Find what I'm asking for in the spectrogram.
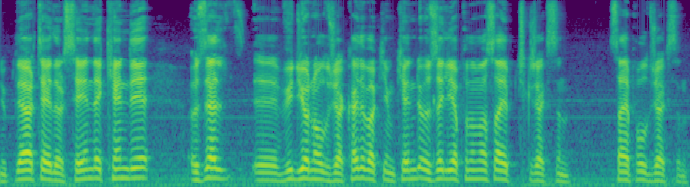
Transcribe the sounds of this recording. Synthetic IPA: nycʲlʲejæɾt̪ʰejlˠɯɾsenind̪ɛcʰɛnd̪i | ø̞zælʲː | vid̪jo̞nolˠud͡ʒakhad̪ibakʰɯjɯmcʰɛnd̪iø̞zælʲjapʰɯnɯmnˠasaːɦip̚t͡ʃʰɯ̥kɯd͡ʒaksɯn | saːɦipo̞lˠud͡ʒaksɯn

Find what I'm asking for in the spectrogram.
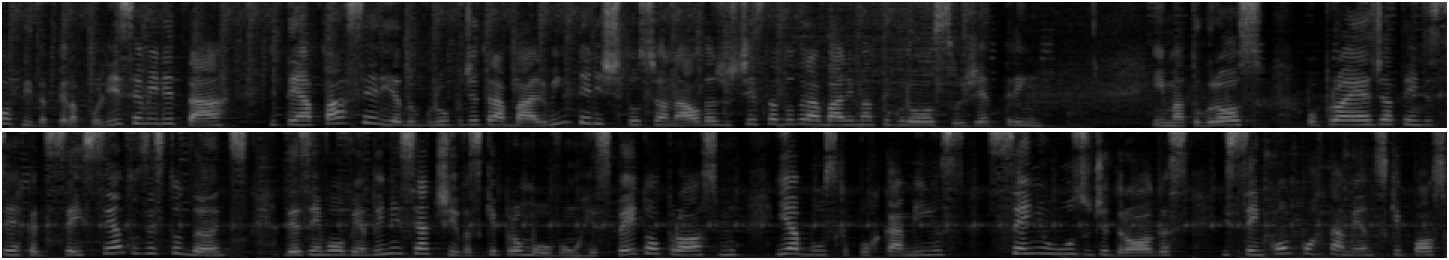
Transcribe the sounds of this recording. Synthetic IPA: owvid̪ɐpelɐpolisiɐmilit̪aɾ | kɪt̪ẽj̃ɐpaɾseɾiɐd̪ʊɡɾupʊd͡ʒɪt̪ɾabaʎʊĩnt̪eɾĩst͡ʃi̥t̪usionawd̪ɐʒust͡ʃisɐd̪ʊt̪ɾabaʎʊẽmat̪uɡɾosʊʒet̪ɾĩ | ẽj̃mat̪ʊɡɾosʊ̥ʊpɾoɛd͡ʒɪat̪ẽnd͡ʒɪseɾkɐd͡ʒɪsejsẽnt̪ʊzest̪ud̪ɐ̃nt͡ʃɪ̥sd̪ezẽvowvẽnd̪ʊinisiat͡ʃivɐskɪpɾomovɐ̃w̃ũɦespejt̪ʊawpɾɔsimʊɪɐbuskɐpoɾkamĩɲʊsː | ẽj̃ʊuzʊd͡ʒɪd̪ɾɔɡɐs | ɪsẽj̃kõpoɾt̪amẽnt̪ʊskɪpɔs

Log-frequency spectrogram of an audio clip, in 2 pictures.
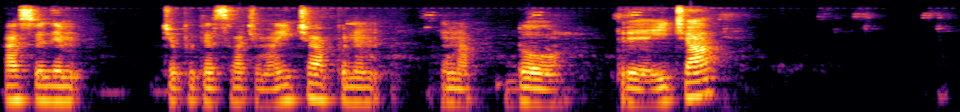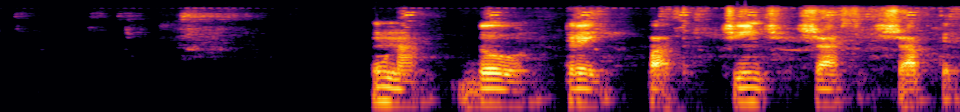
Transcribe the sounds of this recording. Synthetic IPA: hajsəve̞d̪e̞m | t͡ʃe̞put̪e̞msəfat͡ʃe̞mait͡ʃʲapune̞m | ṵnad̪o̞wə | t̪ɾe̞jait͡ʃʲa | unad̪o̞wət̪ɾe̞j | pa̰t̪ɾut͡ʃint͡ʃʲʃase̥ʃa̰pt̪e̞̰

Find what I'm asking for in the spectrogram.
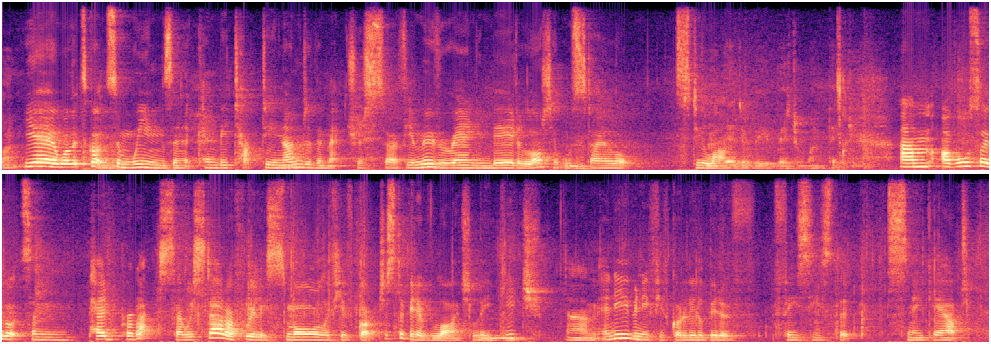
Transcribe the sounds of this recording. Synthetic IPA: jæwɛlˠɨtsɡ̥ɑtsʌ̃mwɪ̃ŋzɨ̃nɨt̚kʰɨ̃nbitʰʌ̰k̚tɪ̃nʌ̃ndə˞ðɨmæ̰t͡ʃɹ̥ɨsoʊɨfjɨmʉvə˞ãʊ̃ndɨ̃nbɛɹɾəlɔɾɨt̚wə̰lˠsteɪəlɔ̰t̚ | stɪlˠʌ̰dɨbiɨbɛɾəwʌ̃npɪʌ̃ma̰ɪvɔlˠsoʊɡɑtsʌ̃mpʰæd̚pʰɹ̥ɑɾə̰k̚tsoʊwistɑɹɾɔfɹɪlˠismɔlˠɨfjʉvɡɑt̚d̥ʒ̥ʌstɨbɪɾʌvlaɪtlḭkɪ̥d͡ʒ | ʌ̃mɨ̃nivɨ̃nɨfjʉvɡɑɾəlɪɾl̩ˠbɪɾʌv̥ | fisizðɨ̰t̚ | snikʰaʊt̚

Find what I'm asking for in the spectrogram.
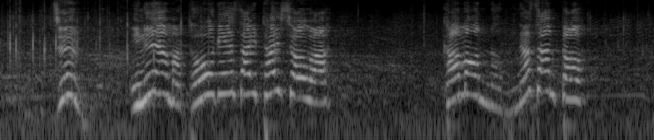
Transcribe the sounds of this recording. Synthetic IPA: d͡ʑɨ̃ɴinɯjamat̪o̞ːɡe̞ːsait̪aiɕo̞ːβa | kamõ̞nːo̞mʲinasãnt̪o̞

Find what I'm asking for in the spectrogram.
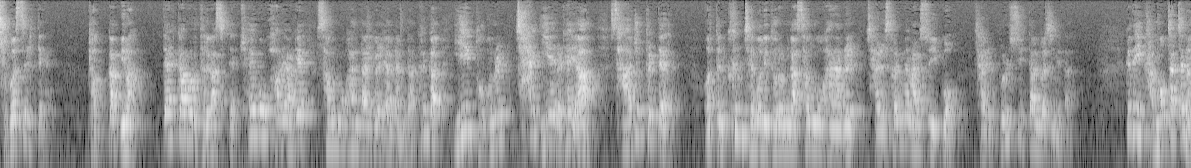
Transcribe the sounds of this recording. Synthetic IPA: t͡ɕubʌs͈ɯɭt͈e̞̰ | pjʌk̚k͈abinwa̰ | t͈e̞ɭk͈abɯɾotɯɾʌɡas͈ɯɭt͈e̞t͡ɕʰwe̞ɡohʌɾeɦaɡe̞sʰʌŋɡoɦandaiɡʌɭjaɡiɦamɲida̰kɯɲik͈aipuɡunɯɭt͡ɕaɾiɦe̞ɾɯɭɦe̞ja | sʰad͡ʑupʰɯɭt͈e̞ | ʌt͈ʌnkʰɯnt͡ɕe̞moditɯɾoɯnɡasʰʌŋɡoɦanaɾɯɭt͡ɕaɭsʰʌɭmjʌŋɦaɭs͈uit̚k͈ot͡ɕaɭpoɭs͈uit̚t͈anɯnɡʌɕʰimɲida̰ | kɯnde̞ikamːok̚t͡ɕ͈at͡ɕʰenɯ

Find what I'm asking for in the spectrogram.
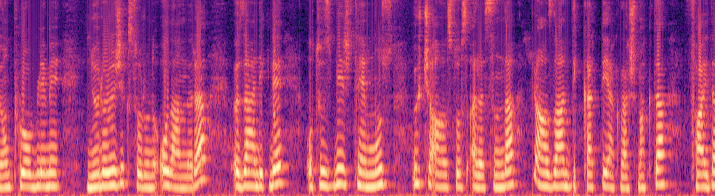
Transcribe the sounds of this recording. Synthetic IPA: onpʰɾo̞blʲe̞minøɾo̞lʲo̞ʒicso̞ɾunṵʔo̞lˠanlˠaɾaø̞zɛlʲːiclʲɛ | o̞t̪ʰuzbiɾt̪ʰɛmːuz̥yt͡ʃa̰lst̪ʰo̞sa̰ɾasɯnd̪ab̥iɾazd̪aɦd̪ikʰːat̪lʲijaklˠaʃmakt̪ʰa | fajd̪a

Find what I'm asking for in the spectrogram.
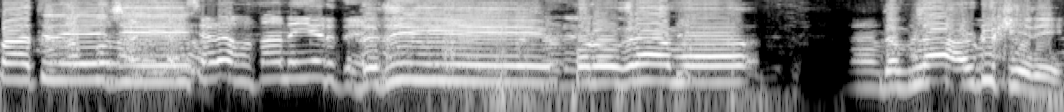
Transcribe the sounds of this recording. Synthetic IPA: pɑt̪ed̪et͡ʃe | d̪əd̪i | pəɾoɡɾɑm | d̪əblɑaɖuked̪e

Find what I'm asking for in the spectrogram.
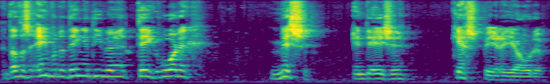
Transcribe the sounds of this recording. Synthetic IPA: ɛndɑtɪsejnvɑndədɪŋəndiʋətejɣənʋʊːɹdəx | mɪsə | ɪndejzə | kɛɹst̚pɪːriowdə

